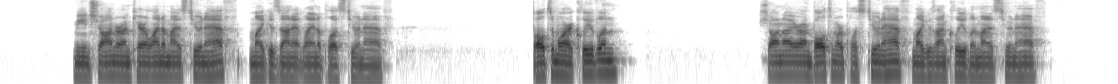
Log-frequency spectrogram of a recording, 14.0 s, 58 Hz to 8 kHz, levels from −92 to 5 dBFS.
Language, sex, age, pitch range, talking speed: English, male, 20-39, 95-105 Hz, 185 wpm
